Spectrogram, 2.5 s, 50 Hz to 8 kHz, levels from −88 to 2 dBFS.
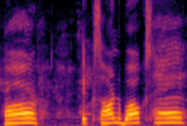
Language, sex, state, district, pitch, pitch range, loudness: Hindi, female, Bihar, Patna, 285 Hz, 270-300 Hz, -13 LUFS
